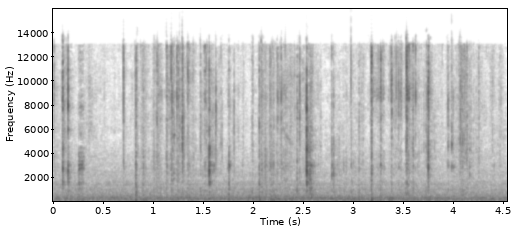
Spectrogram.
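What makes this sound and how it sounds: A utility knife blade scrapes and carves shavings off a palm-sized solid purple soap bar with a copper-painted surface, held in the hand. Quiet, crisp, bright scratching and ticking clicks come at an irregular pace over a soft hiss, each snap dying away almost instantly.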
